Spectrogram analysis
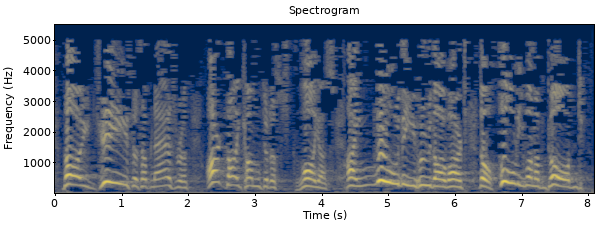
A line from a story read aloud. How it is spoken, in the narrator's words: this devil in the man cried out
